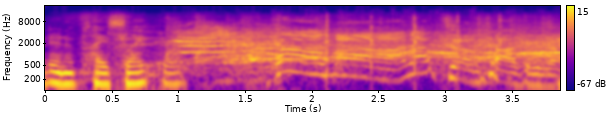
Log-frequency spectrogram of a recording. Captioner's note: cheers and applause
